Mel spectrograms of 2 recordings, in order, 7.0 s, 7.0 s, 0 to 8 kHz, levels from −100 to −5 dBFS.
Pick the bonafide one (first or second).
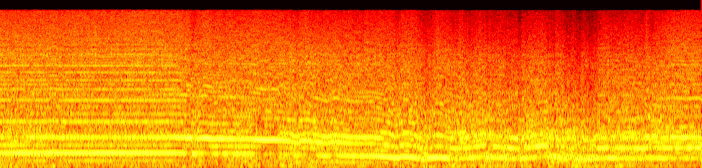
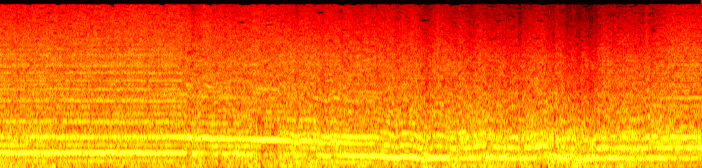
first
